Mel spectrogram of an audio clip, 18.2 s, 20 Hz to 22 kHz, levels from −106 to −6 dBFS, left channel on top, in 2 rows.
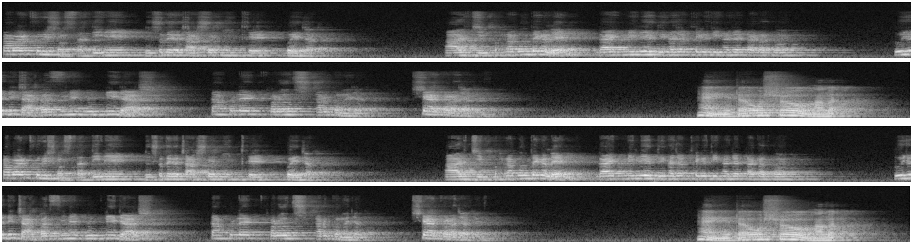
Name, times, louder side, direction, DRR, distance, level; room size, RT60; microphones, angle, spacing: voice 1, 0.0-3.2 4.4-5.7 5.9-7.9 8.9-10.6 11.2-12.7 13.2-13.9, right 1 dB, 45° right, 1 dB, 4.4 m, -24 dB
voice 2, 16.0-17.4, equal, 10° right, 1 dB, 2.2 m, -20 dB
22.5 x 17.5 x 8.4 m, 0.98 s
head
